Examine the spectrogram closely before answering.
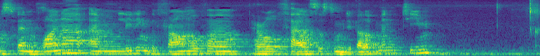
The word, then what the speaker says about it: Fraunhofer: pronounce things terribly uh how was i even close by saying fraunhofer yes pretty much very good close enough okay so i wonder if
